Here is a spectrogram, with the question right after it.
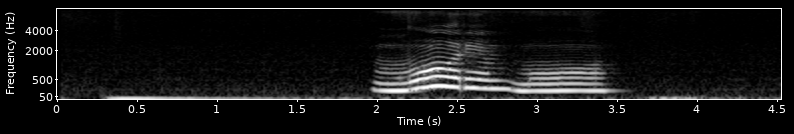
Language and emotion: Russian, sad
